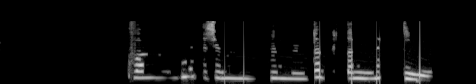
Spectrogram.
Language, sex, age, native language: Icelandic, male, 12, Icelandic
